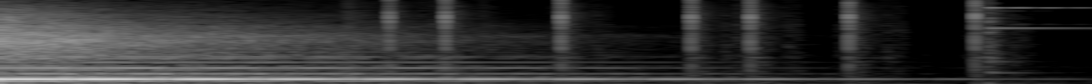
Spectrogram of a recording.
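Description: Outro logo sting: a low, held musical tone that fades away over about three seconds. In the second half come a run of about seven sharp, typewriter-like clicks, and the last click has a short high ding on it near the end.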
